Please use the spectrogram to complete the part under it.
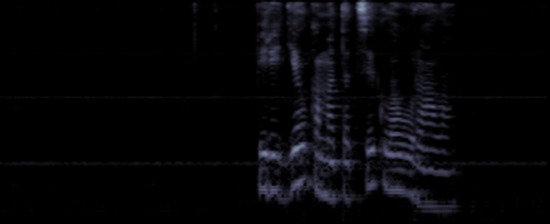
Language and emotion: Russian, neutral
